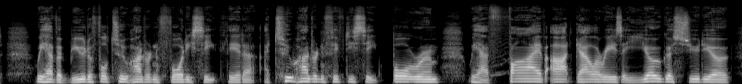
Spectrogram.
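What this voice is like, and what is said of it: Slight Australian accent. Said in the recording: “a little bit of an accent ... I am from Sydney, Australia, via London, England”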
